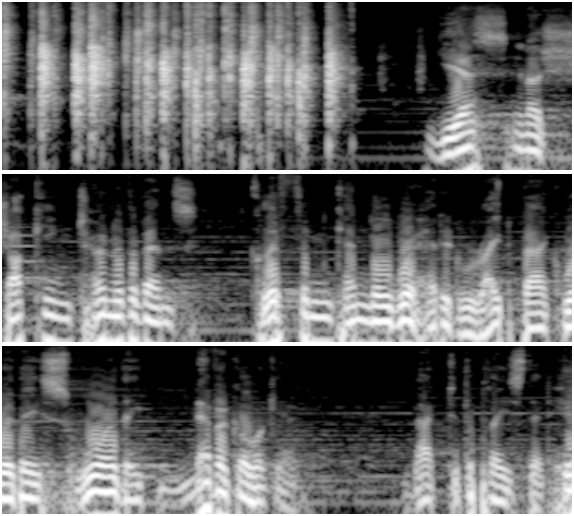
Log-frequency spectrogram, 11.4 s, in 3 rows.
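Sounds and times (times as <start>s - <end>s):
audience clapping on cue from an applause sign at a show: 0.0s - 2.5s
speech: 2.8s - 9.7s, 10.4s - 11.3s.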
